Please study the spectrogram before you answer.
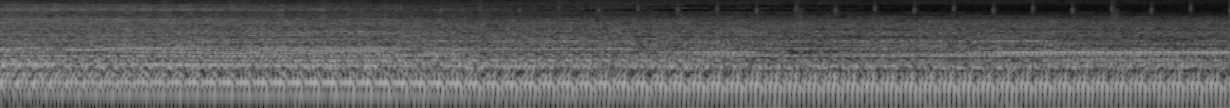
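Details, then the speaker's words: Car idling after a clamp and exhaust mounting paste were fitted to the joint between the rear muffler and middle pipe; a puffing, ticking pulse on the exhaust note shows the joint still leaks. "so yeah i have some leaks"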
